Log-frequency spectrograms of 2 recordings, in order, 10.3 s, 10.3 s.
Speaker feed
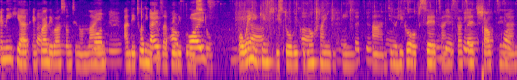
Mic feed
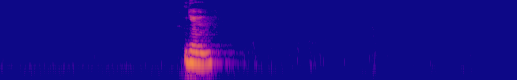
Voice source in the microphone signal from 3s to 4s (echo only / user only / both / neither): user only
